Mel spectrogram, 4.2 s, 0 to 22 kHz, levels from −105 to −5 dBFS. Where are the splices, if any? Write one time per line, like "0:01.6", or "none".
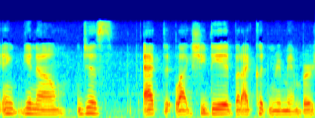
0:01.0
